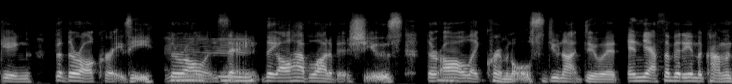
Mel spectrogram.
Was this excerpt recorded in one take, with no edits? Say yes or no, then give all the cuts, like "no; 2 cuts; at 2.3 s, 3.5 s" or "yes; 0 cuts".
yes; 0 cuts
